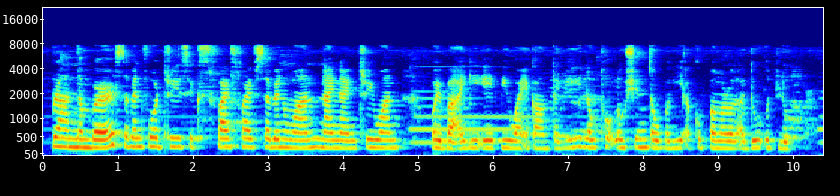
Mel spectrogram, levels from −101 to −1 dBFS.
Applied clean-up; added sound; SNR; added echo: classical method log-MMSE.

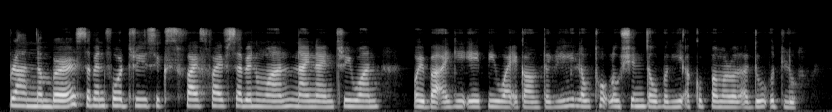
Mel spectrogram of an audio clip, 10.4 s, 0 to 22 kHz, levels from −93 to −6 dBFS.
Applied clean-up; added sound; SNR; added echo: neural mask model DeepFilterNet 3.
